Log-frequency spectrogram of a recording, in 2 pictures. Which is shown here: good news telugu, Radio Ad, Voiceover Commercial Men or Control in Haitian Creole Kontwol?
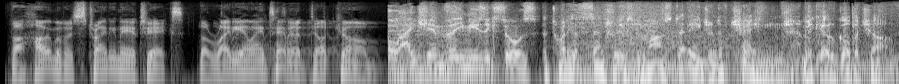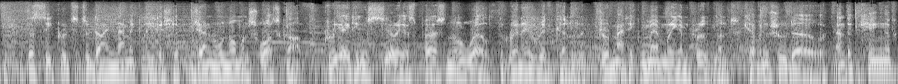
Radio Ad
